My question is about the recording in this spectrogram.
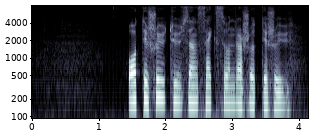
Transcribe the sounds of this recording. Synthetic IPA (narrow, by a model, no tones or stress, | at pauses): ɔt̪ːɪɧʉ̟ːt̪ʰʉ̟ːsənsɛkshɵnd̪ɾaɧɵt̪ːɪɧʉ̟̰ː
